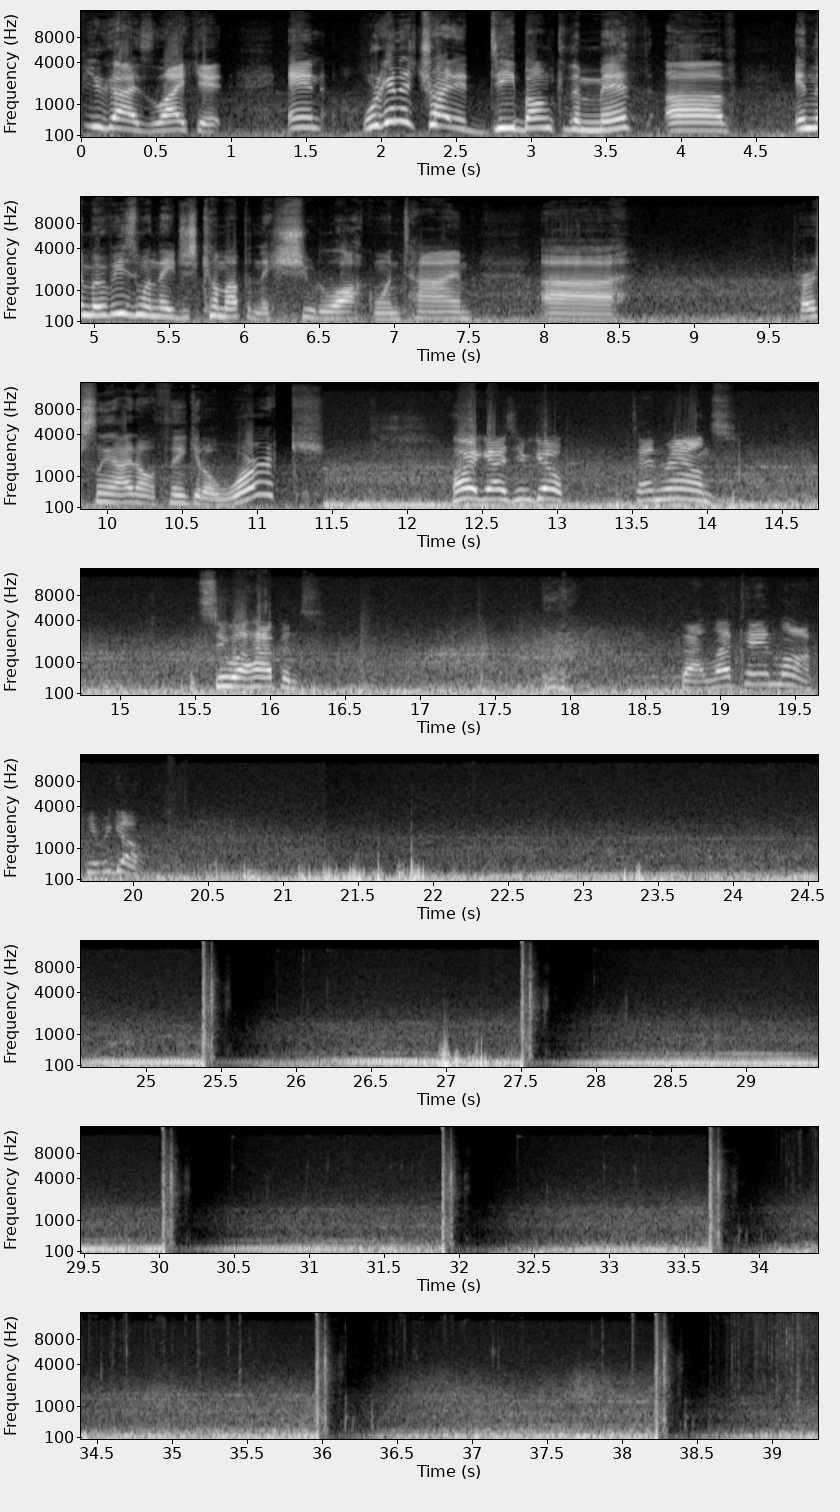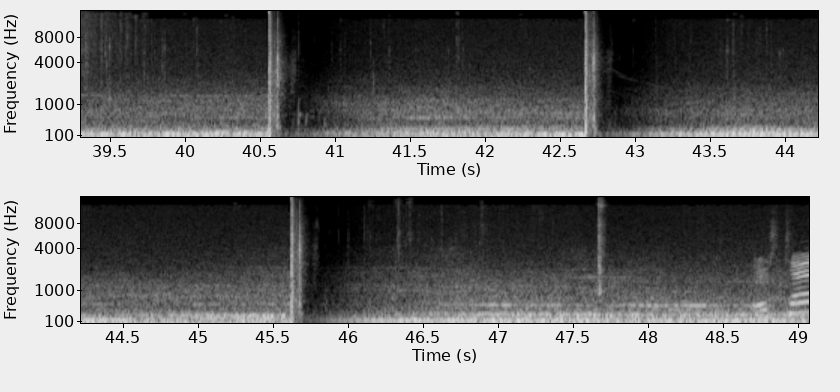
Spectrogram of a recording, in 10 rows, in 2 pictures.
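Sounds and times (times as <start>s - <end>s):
steady low rumble: 11.4s - 49.0s
rifle shots cracking: 27.5s - 27.7s, 33.6s - 33.9s, 38.2s - 38.5s.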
